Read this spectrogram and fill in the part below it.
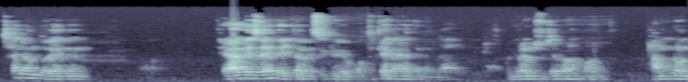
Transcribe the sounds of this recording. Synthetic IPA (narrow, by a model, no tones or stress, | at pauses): t͡ɕʰaɲʌmdoe̞nɯn | ʌ | te̞ɦaɡe̞s̬ʰʌeteit͈ʰʌɡes͈ʰɯkjooɡʌt͈ʌkʰe̞kajadwe̞nɯnɡakkɯɾʌnt͡ɕʰud͡ʑe̞ɡaɦambʌn | pamɾon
